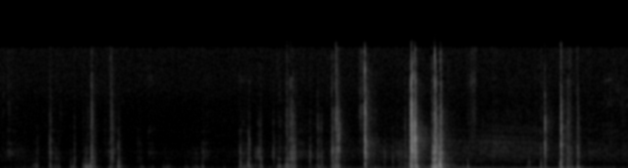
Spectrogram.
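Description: Fingertips tap and rub a hollow green plastic brain-shaped lid on a red plastic skull container, with one hand cupped over the top. The result is a quiet run of dull, hollow plastic taps and soft scratchy rubbing, each dying away almost at once. Two firmer taps near the end stand out from the rest.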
